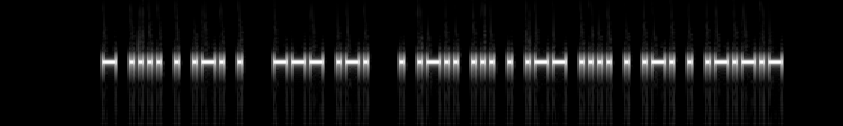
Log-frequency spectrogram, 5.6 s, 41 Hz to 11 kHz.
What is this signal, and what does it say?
Morse code, heard as a keyed tone, about 37 wpm, 700 Hz. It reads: THERE OR ELSEWHERE.
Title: Sentences from Top 1600 Words 40wpm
